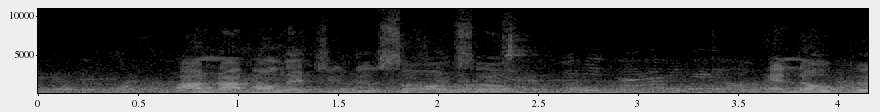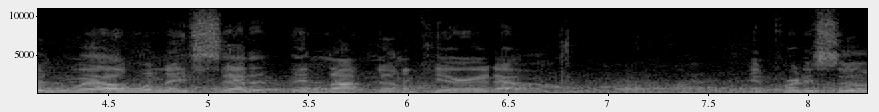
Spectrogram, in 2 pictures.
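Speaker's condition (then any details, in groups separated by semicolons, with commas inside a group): No condition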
